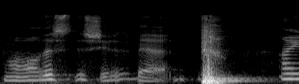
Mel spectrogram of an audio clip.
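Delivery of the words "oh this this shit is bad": much softer, low under-the-breath dread; a lower, far softer aside of dread; hushed dread. Retold or imitated. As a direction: say it low so nobody hears. Seeing the locked girls.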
